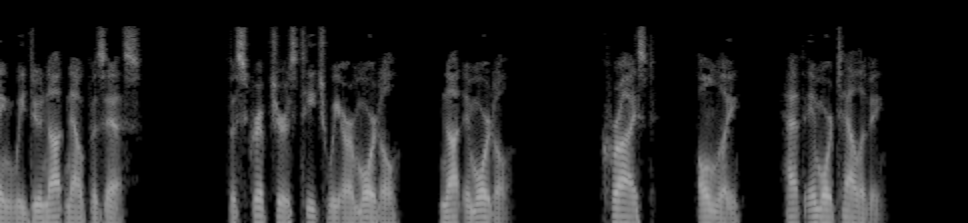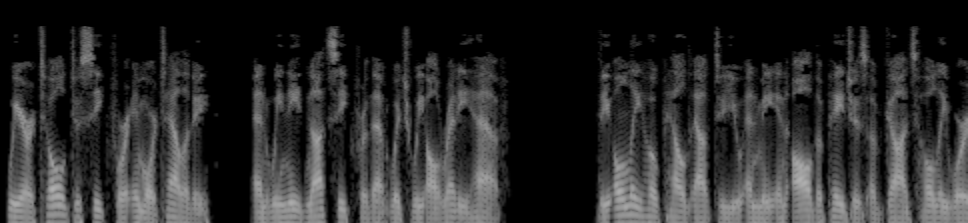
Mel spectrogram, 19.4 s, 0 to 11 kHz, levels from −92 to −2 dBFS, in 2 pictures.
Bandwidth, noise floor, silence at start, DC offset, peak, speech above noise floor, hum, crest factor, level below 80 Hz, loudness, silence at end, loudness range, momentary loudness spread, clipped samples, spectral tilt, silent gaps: 7.4 kHz; under -90 dBFS; 0 s; 0.2%; -16 dBFS; over 54 dB; none; 22 dB; -56 dBFS; -37 LUFS; 0 s; 3 LU; 9 LU; under 0.1%; -4.5 dB/octave; 1.42-2.26 s, 4.03-4.38 s, 5.15-5.99 s, 6.59-6.94 s, 7.45-7.80 s, 8.89-9.74 s, 11.86-12.18 s, 14.79-15.61 s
